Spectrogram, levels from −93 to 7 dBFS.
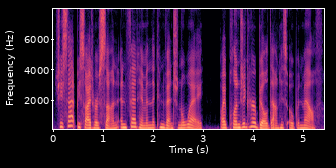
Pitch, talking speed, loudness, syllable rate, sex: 190 Hz, 220 wpm, -17 LUFS, 5.4 syllables/s, female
